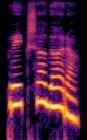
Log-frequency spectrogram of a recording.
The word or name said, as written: ಪ್ರೇಕ್ಷಾಗಾರ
